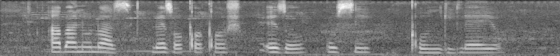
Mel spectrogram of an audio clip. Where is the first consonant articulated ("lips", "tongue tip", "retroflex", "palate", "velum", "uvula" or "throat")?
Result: lips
